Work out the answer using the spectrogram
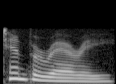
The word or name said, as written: temporary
